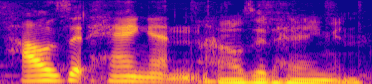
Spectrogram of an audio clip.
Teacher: usually you don't really pronounce the G in this context cuz it's very informal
